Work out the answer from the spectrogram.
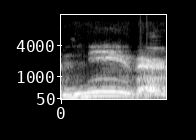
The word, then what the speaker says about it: neither: by saying there's a there's a more british pronunciation never but neither god i always have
